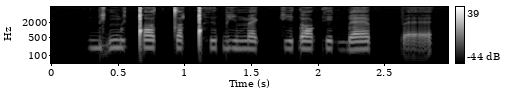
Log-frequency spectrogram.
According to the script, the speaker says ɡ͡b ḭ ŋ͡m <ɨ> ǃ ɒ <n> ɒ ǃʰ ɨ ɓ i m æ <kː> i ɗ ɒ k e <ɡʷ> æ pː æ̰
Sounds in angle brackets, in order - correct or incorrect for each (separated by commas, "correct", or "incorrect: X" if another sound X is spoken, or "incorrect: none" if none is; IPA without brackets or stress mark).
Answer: correct, incorrect: tː, correct, incorrect: ɡ͡b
